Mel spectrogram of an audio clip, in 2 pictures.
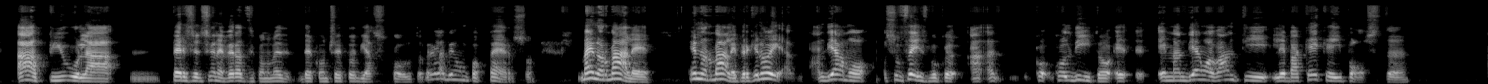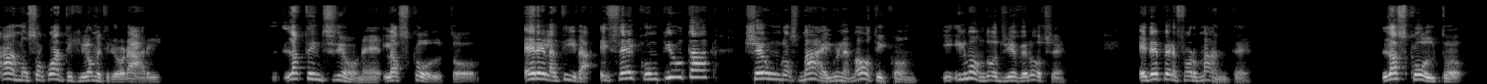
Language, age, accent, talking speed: Italian, 30-49, native, 135 wpm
